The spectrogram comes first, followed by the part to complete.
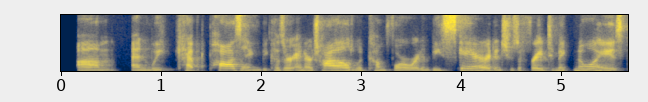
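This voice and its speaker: A woman's ordinary speaking voice, fairly low in pitch with ordinary pitch variation, at a fairly quick pace with hardly any pauses, in a very clean recording against a silent background. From US South (Florida). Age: 20s. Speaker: singing and voice coach. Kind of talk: casual interview.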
